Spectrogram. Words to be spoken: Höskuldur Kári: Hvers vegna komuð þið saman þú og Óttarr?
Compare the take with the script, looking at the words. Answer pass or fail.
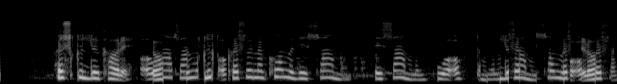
fail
